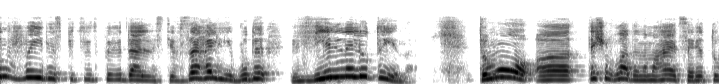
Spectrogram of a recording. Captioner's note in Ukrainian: сопіння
